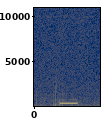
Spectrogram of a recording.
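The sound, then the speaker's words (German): A single steady electronic call tone as someone calls a mobile phone, one mid-pitched beep lasting about a third of a second, sounding clear and prominent over a faint, quiet background. “Ich rufe dich jetzt mal auf dem Handy an.”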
